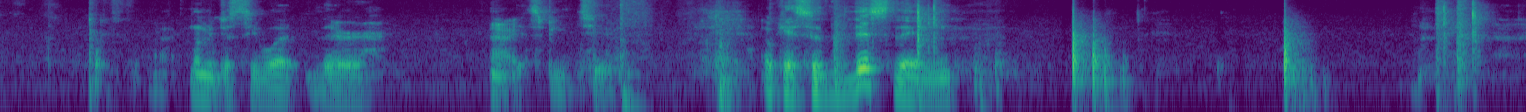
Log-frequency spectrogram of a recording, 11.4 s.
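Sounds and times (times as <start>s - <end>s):
speech: 0.8s - 2.9s, 3.7s - 7.5s
heavy dice thunking on a table: 6.9s - 7.1s, 8.1s - 8.5s, 9.6s - 10.0s, 10.7s - 11.2s.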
